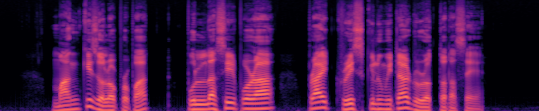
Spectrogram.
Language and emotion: Assamese, neutral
